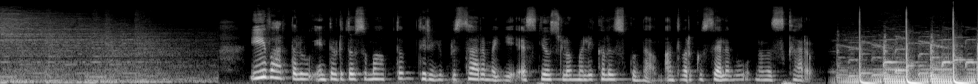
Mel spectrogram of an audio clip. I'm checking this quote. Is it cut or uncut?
uncut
